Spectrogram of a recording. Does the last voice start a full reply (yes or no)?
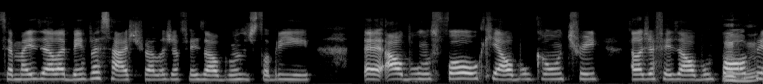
no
